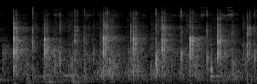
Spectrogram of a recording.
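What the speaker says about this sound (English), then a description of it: "Can we have a round of applause, everybody?" Sparse audience clapping at a corporate award ceremony where a certificate of appreciation is presented, scattered individual claps in an uneven rhythm, fairly faint and thin rather than a full crowd.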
